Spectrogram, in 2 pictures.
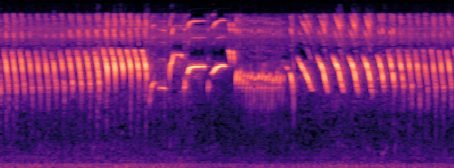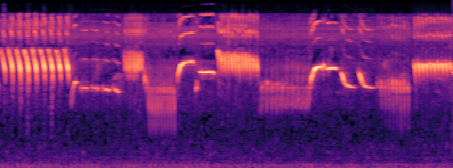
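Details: Canary pouring out continuous song as a lure for learning youngsters: long rapid rolls of repeated notes broken by swooping whistles and harsh buzzy bursts.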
